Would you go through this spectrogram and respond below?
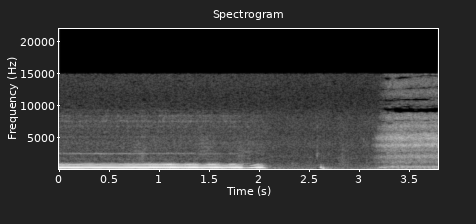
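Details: Weak singing voice in a professional female singer with left vocal cord palsy; voice declined in 2017, recorded in the uncertain early months after diagnosis.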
